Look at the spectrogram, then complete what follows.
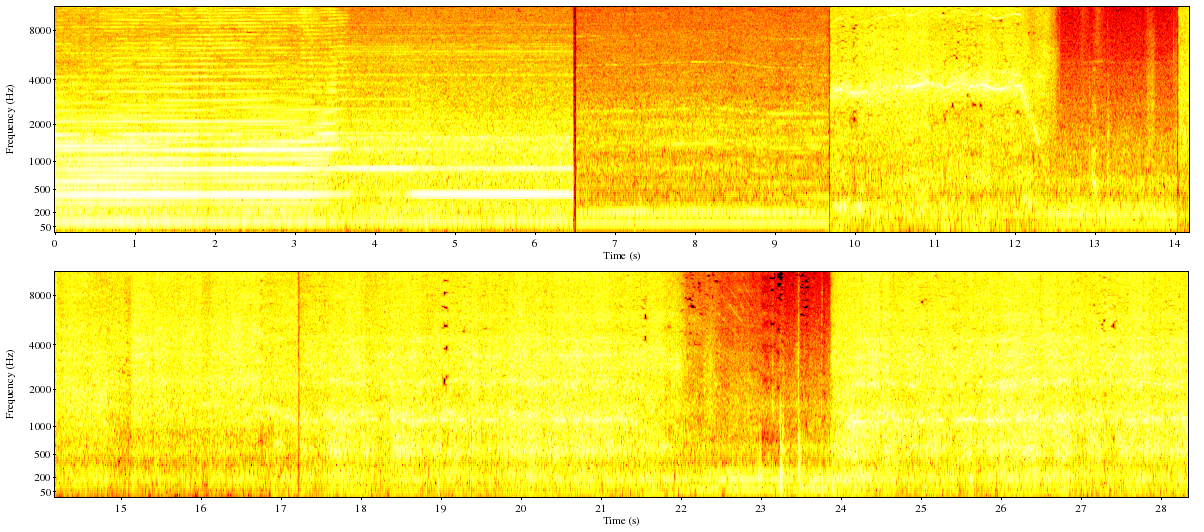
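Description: Woodworking power tools in turn: a table saw ripping a hardwood board, its motor tone steady until it cuts off about six seconds in, then stretches of hissing, grinding machine noise from handheld power tools working the boards, ending with a belt sander running over a board.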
